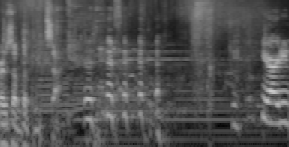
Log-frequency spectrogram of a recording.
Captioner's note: crew laughing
